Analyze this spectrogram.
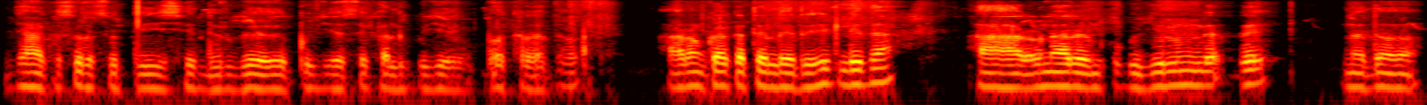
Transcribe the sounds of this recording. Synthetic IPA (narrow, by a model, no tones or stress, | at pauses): d͡ʒaɦãkesɔɾɔsɔt̪isɛd̪uɾɡəpud͡ʒesɛkalik̚pud͡ʒɛbakʰɾad̪ɔ | aɾɔŋkakat̪ʰalɛɾiɦiʈlɛd̪aː | ɾɔnaɾɛunkukɔd͡ʒuluŋlɛʔ̚ɾɛ | ɔnad̪ɔ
